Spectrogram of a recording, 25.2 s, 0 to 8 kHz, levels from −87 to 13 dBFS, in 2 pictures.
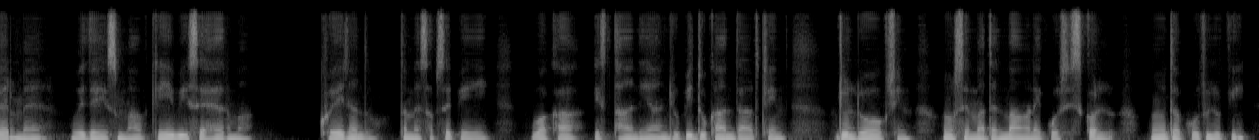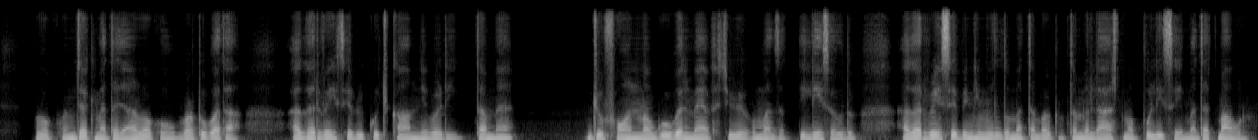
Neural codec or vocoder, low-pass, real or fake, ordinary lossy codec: codec, 16 kHz, about 1 kbps, DyCAST, with the encoder's durations; 7.2 kHz; fake; none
